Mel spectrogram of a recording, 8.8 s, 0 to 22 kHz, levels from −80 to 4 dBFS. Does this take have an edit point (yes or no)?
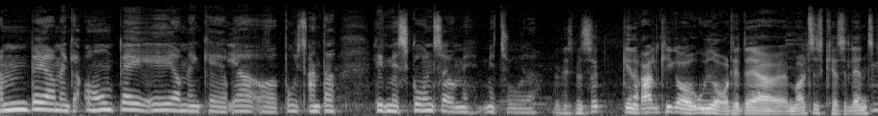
yes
